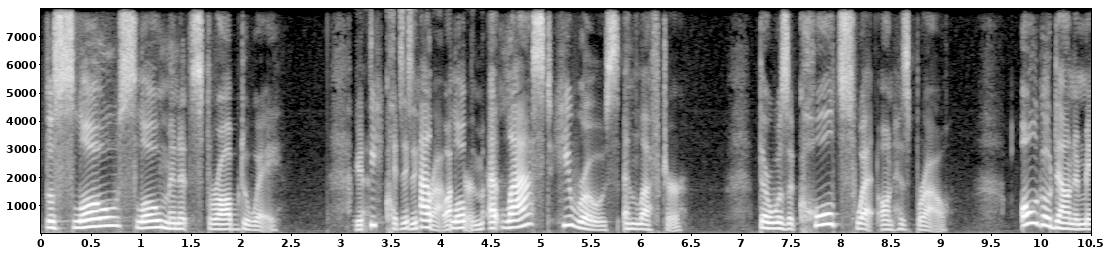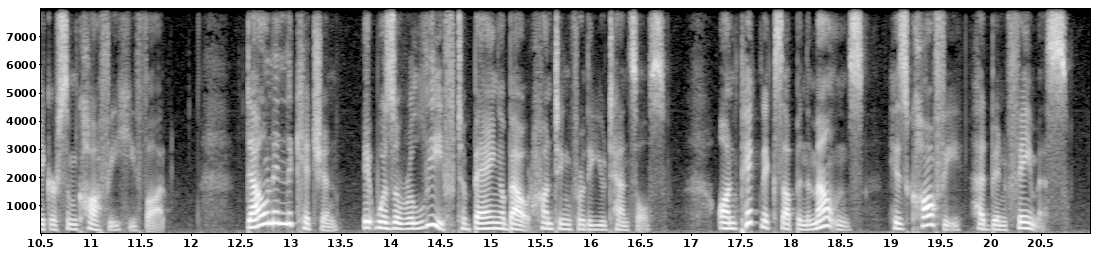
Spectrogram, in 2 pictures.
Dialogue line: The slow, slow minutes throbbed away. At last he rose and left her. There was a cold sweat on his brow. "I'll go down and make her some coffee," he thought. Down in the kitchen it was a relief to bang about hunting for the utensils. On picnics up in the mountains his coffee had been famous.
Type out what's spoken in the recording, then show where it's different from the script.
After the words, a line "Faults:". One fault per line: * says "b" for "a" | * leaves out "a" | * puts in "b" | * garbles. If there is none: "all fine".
The slow, slow minutes throbbed away. [garbled] At last he rose and left her. There was a cold sweat on his brow. "I'll go down and make her some coffee," he thought. Down in the kitchen it was a relief to bang about hunting for the utensils. On picnics up in the mountains his coffee had been famous.
Faults:
* garbles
